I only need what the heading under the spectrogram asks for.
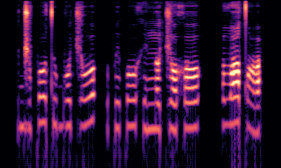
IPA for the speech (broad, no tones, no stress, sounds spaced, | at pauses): d͡ʒ u p ɔ̤ t ṳ b ɔ̤ t͡ʃ ɔ̤ | p e̤ p ɔ̤ x e̤ n ɔ t͡ʃ ɔ x ɔ | ðˤ o tˤ ṳ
